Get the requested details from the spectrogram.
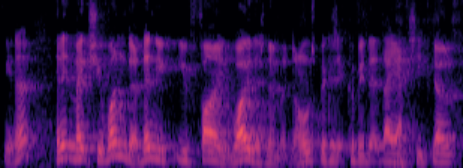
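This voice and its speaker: A man's voice: medium pitch, animated, fast talker, darkish tone, roomy sound. A man hosting a business talk show, explaining ideas in casual chat and rambling with many fillers and restarts. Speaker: business podcast host.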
